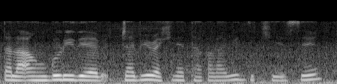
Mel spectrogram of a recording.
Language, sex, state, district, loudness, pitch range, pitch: Nagamese, female, Nagaland, Dimapur, -15 LUFS, 185-205 Hz, 195 Hz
